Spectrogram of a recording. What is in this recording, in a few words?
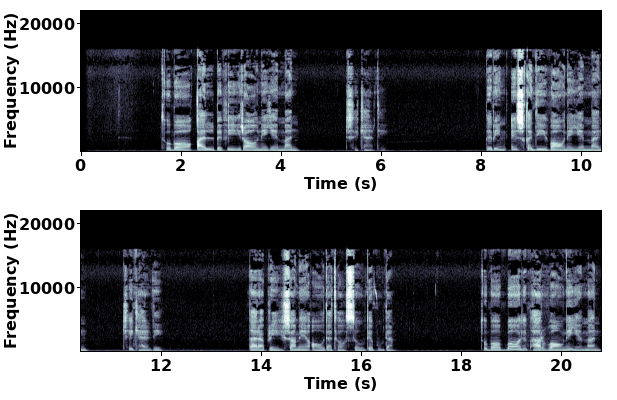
narrator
